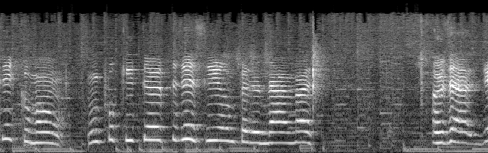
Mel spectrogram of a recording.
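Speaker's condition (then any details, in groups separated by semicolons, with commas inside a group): Cerebral palsy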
